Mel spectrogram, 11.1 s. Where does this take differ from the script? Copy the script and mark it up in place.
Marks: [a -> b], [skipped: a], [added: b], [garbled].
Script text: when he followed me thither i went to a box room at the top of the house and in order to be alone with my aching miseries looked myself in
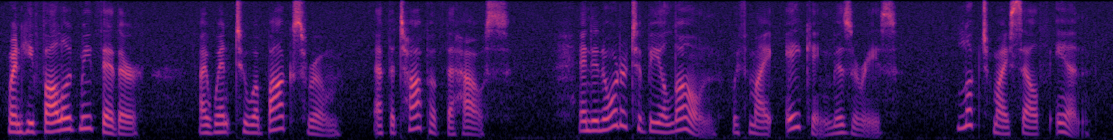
when he followed me thither i went to a box room at the top of the house and in order to be alone with my aching miseries looked myself in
